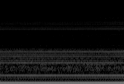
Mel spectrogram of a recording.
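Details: NAD 7020 stereo receiver, possibly from 1979, with a no-sound fault: as AC input rises to about 95–110 V a steady low mains hum with a buzzy edge and no program audio; audio returns at 90 V, suggesting a preamp fault.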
